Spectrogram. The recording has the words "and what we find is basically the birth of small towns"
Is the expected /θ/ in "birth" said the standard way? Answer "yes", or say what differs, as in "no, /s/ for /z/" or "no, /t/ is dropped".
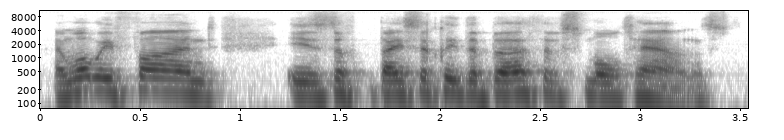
yes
